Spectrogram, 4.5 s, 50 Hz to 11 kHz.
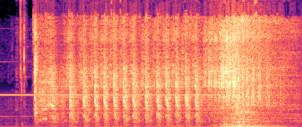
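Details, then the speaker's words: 1998 Chrysler Town & Country cranking with jumper across the blown 20A ASD fuse: steady cranking about 3.5 turns a second, one brief surge, then dies; fuse blows again, separated cut wires possibly still touching or burnt. "Okay, it's gone again. That means UH no wait it's gone. That means the wire that I separated maybe they're still connected"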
